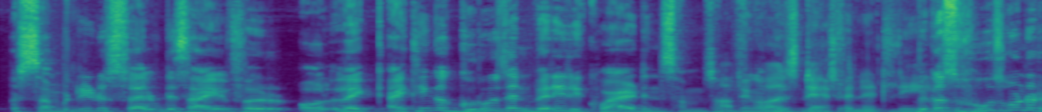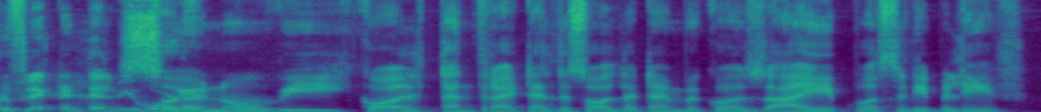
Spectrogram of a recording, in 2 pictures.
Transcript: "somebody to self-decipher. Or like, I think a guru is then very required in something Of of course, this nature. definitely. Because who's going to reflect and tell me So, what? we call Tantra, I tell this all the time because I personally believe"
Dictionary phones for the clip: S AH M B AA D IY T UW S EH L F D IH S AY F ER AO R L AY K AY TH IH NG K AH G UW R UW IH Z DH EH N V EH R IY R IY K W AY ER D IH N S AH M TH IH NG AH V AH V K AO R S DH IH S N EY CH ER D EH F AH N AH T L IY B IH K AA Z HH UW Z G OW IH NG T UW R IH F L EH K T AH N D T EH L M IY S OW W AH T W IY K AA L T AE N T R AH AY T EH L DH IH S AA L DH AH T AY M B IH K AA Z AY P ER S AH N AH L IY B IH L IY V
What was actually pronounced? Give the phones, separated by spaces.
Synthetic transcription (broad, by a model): S AH M B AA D IY T UW S EH L F D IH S AY F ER AO L L AY K AY T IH NG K AH G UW R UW IH Z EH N V EH R IY R IY K W AY ER D IH N S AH M S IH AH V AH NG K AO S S D EH F AH N AH T L IY B IH K AA Z HH UW Z G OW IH T UW R IH F L EH K T AH N D T EH L M IY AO OW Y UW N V IY K AA L T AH N T R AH AY T EH L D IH S AA L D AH T AY M B IH K AA Z AY P ER S AH N AH L IY B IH L IY V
